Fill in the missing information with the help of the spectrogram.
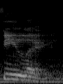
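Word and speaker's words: filé: very specific Cajun ingredients first one is gumbo feeling it's spelled like file1 file2 can pick this up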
